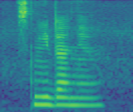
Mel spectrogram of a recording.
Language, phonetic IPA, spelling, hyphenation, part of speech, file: Czech, [ˈsɲiːdaɲɛ], snídaně, sní‧da‧ně, noun, Cs-snídaně.ogg
- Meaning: breakfast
